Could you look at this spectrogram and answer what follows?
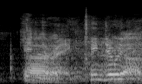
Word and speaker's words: Kinder: extra point for that actually rhymes with tinder egg kinder yeah with the secret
